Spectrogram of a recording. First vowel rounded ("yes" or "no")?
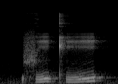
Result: no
